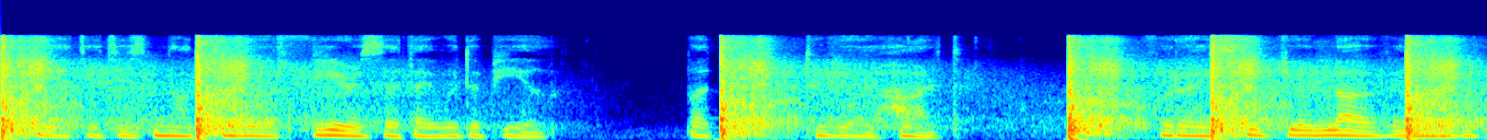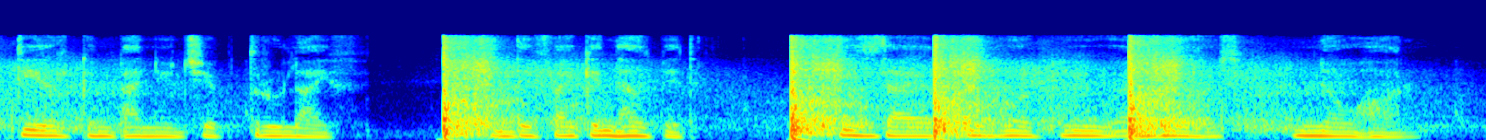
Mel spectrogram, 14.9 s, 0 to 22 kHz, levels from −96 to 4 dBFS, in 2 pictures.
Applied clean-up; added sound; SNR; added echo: none; Gunshot, gunfire; -3 dB; none.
